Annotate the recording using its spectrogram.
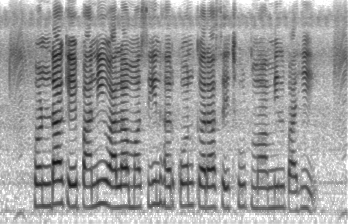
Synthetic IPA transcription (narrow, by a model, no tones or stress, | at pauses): hʰoɳɖakepaniʋalaməsinɦəɾkonkəɾaset͡ʃʰuʈmemilpaɦi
